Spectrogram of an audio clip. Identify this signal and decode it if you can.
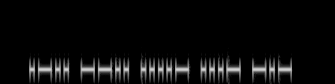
Morse code, heard as a keyed tone, about 28 wpm, 700 Hz. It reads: LZ4VK
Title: DXCC-100 Call Signs - 5 Characters - Repeated 3x - 28wpm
